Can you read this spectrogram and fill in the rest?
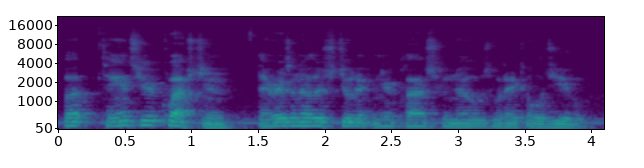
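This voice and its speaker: A man's voice: mid-range voice, fast talker, darkish tone, natural voice. A man voicing a grave, kindly doctor who explains things with care, in a read-aloud of a children's novel. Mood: gently reassuring. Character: grave, kindly male doctor with greying hair. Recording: roomy echo, noticeable background noise.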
